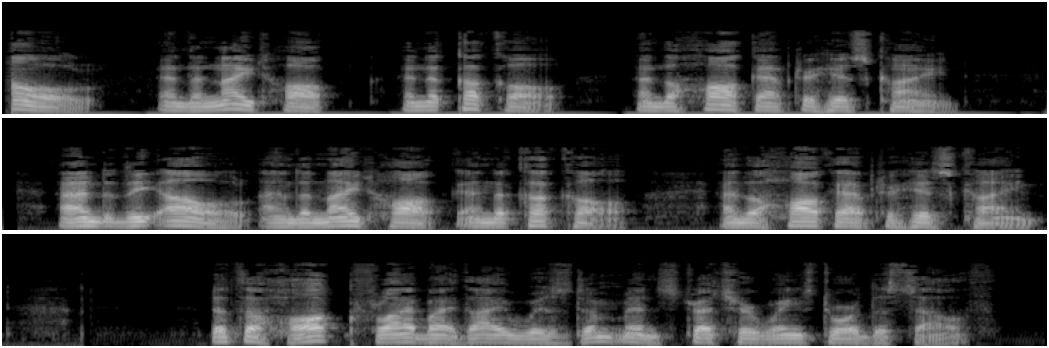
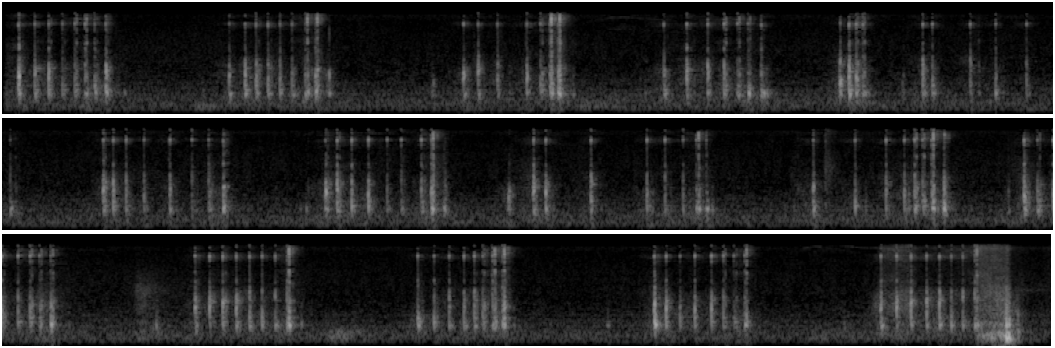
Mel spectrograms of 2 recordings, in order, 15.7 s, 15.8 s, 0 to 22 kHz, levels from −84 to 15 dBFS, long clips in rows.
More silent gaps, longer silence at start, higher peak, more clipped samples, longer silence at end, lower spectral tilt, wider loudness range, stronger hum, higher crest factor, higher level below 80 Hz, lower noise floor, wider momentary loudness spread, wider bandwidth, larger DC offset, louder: first, 5.25-5.29 s vs none; about the same, 0.05 s vs 0 s; first, 0 dBFS vs -6 dBFS; neither; first, 0.4 s vs 0 s; first, -7.5 dB/octave vs -2.5 dB/octave; about the same, 4 LU vs 3 LU; neither; second, 22 dB vs 32 dB; first, -48 dBFS vs -82 dBFS; first, -69 dBFS vs -58 dBFS; second, 12 LU vs 17 LU; second, 8.6 kHz vs 15.5 kHz; neither; first, -21 LUFS vs -36 LUFS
